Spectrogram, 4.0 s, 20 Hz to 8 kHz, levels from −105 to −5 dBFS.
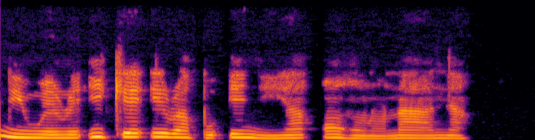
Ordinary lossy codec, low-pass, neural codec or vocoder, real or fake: none; none; none; real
